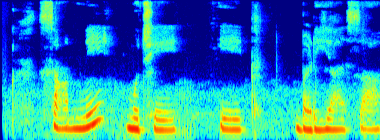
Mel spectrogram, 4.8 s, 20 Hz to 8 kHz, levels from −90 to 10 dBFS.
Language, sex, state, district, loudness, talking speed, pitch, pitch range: Hindi, female, Madhya Pradesh, Katni, -14 LUFS, 65 wpm, 180 Hz, 170-190 Hz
